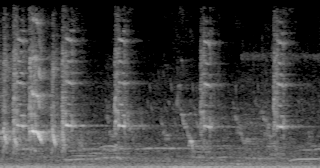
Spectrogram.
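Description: Birds in Vrindavan, where peacocks and parrots live, give sharp repeated squawks and chirps at a moderate distance, several calls spaced across a few seconds over a low background rumble.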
